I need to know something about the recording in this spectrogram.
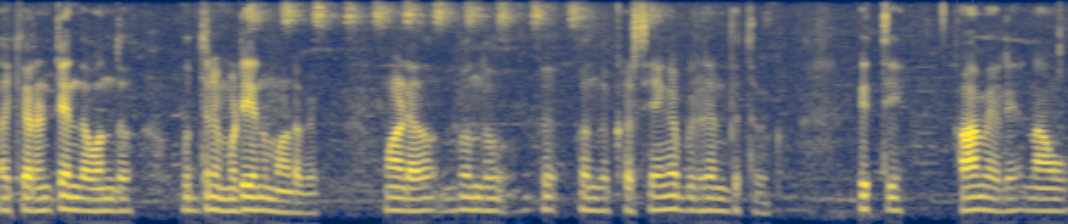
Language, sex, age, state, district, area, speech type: Kannada, male, 30-45, Karnataka, Koppal, rural, spontaneous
